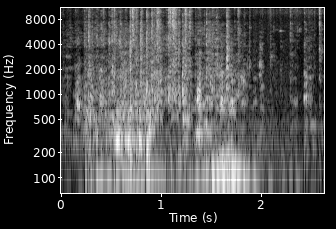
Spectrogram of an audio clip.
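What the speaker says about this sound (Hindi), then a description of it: "बिशारत भाई से जो कबूतर लिए हैं उनका शो करवाता हूँ।" Pigeons cooing close by in a loft with eggs and chicks, a continuous layered run of soft throaty coos from several birds.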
